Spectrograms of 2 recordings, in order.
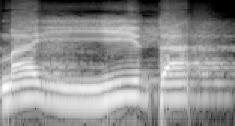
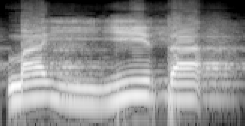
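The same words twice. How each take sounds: The two takes are said the same way.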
